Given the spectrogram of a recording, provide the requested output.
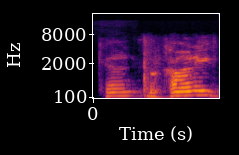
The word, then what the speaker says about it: Maccani: Maccani.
